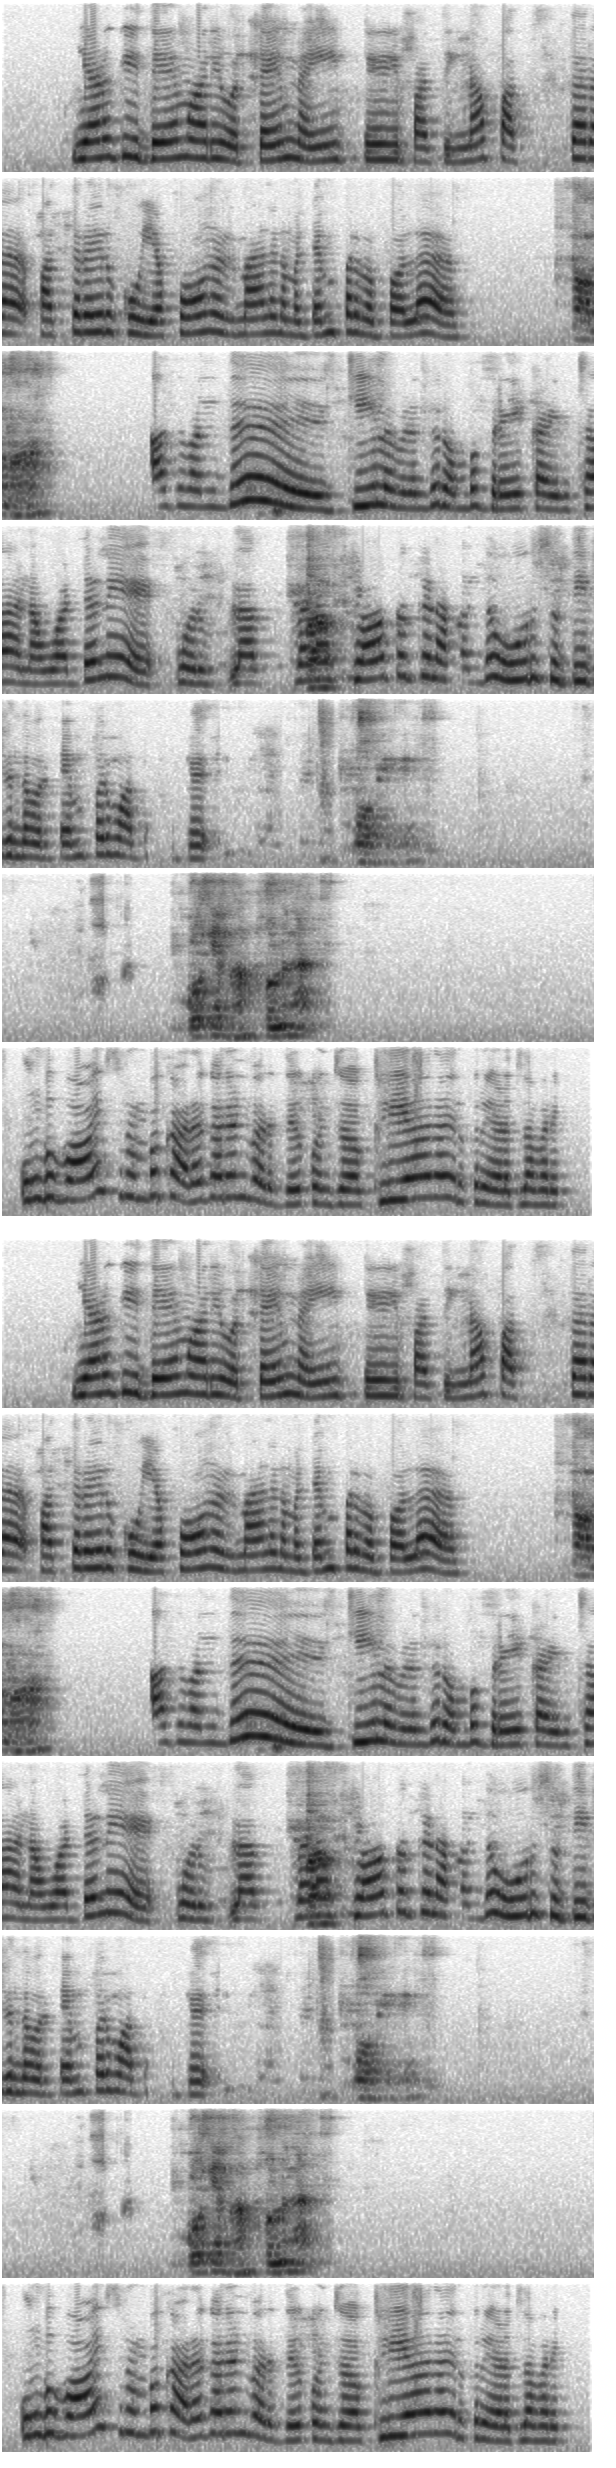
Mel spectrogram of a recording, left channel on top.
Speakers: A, on the right; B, on the left.
A: எனக்கு இதே மாரி ஒரு டைம் நைட் பாத்தீங்கன்னா பத்தரை பத்தரை இருக்கும் ஏ ஃபோன் ல் மேல நம்ம டெம்பர் வப்போம்ல
B: ஆமா
A: அது வந்து கீழ விழுந்து ரொம்ப பிரேக் ஆயிடுச்சா நா ஒட் உடனே ஒரு லவனோ
B: ஆ
A: க்ளாக்குக்கு நான் வந்து ஊர் சுத் த்திட்ருந்த ஒரு டெம்பர் மாட் <unintelligible>
B: ஓகே
A: ஆஹ
B: ஓகே மேம் சொல்லுங்க
A: உங்க வாய்ஸ் ரொம்ப கரகரன் வருது கொஞ்சம் கிளியரா இருக்கிற எடத்துல வந்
